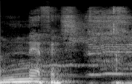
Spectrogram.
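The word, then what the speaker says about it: נפש: Es decir, que empezó a tener ese soplo, es decir, ese nefesh o nefesh, porque estoy acentuando yo mal. Debe de llevar la acentuación en la primera sílaba, nefesh.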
